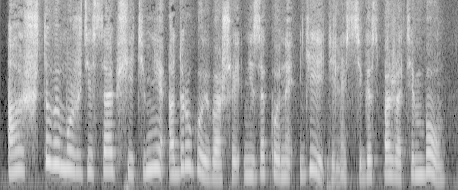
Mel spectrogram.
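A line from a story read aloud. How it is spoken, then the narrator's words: Plain. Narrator (Russian): спросил он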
